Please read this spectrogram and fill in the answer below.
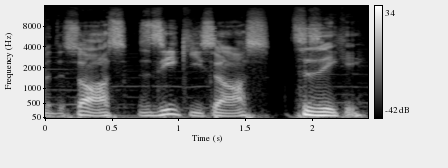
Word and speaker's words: tzatziki: tzatziki tzatziki sauce uh how do you spell it t z a z oh i think there's a in there there's another tea there's two teaspoons wow that's a lot of teas a lot of silent teas man and so many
